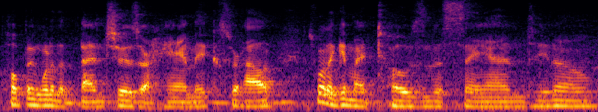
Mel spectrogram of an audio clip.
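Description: A man's voice: deep voice, fairly even intonation, a little fast. A young man in his twenties, congested from a sinus infection, chatting casually and a little tired as he vlogs at home and at a resort at night. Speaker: vlogger. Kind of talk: casual vlog chat. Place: apartment at home, then outdoors at a resort at night. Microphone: handheld camera at arm's length. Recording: noisy handheld camera audio.

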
